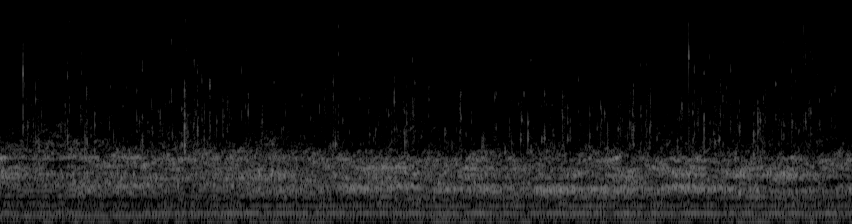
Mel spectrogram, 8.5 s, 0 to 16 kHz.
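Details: Beluga heard underwater from a live boat cam on July 16: a dense chorus of chirpy, squeaky whistles wavering in the mid range, sprinkled with rapid sharp clicks over a steady low engine hum.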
